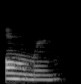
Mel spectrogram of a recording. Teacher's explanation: A palavra homem se inicia com a letra H, mas eu não consigo ouvir o som da letra H, portanto, eu não vou contá-la como um fonema, tá ok?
